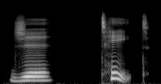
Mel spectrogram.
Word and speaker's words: cogitate: Stress on the first syllable. C. Citate.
